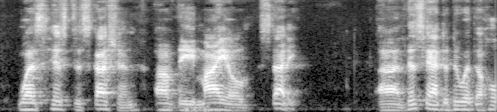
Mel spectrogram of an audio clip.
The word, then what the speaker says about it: Mayo: Because I'm mixing up DeMayo and Yeah, the Mayo study is M-A-Y-O. It's as though it should be pronounced Mayo.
